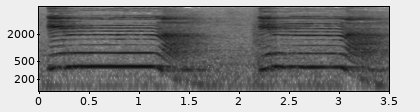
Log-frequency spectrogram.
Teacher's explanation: nun bertasdid itu harus kita dengungkan atau kita tahan sampai 2 harokat ya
